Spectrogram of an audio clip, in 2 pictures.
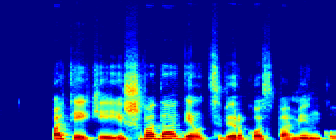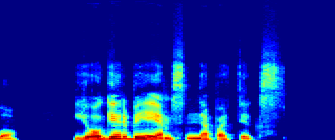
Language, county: Lithuanian, Kaunas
